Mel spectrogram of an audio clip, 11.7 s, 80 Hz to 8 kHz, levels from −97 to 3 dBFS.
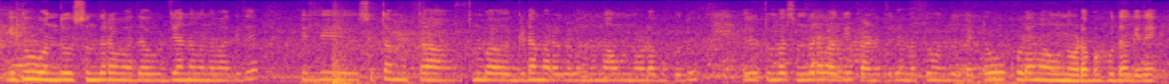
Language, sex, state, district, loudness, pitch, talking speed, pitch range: Kannada, female, Karnataka, Raichur, -19 LUFS, 225 Hz, 110 wpm, 215-235 Hz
